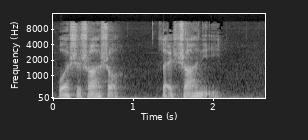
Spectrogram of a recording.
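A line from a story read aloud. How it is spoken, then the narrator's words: Cold. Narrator (Chinese): 黑影冷冷的说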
